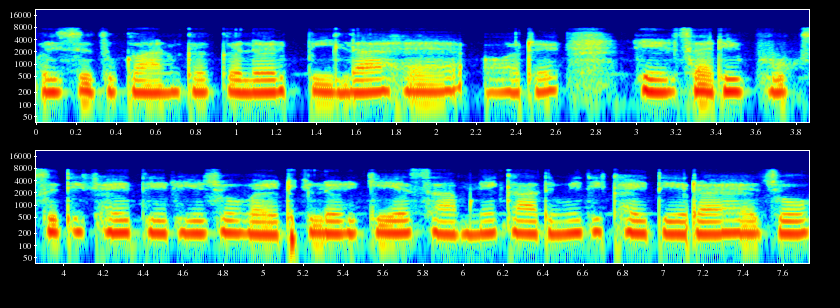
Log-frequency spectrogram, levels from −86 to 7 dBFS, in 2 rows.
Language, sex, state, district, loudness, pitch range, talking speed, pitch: Hindi, female, Bihar, Patna, -15 LUFS, 200-215 Hz, 215 wpm, 205 Hz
